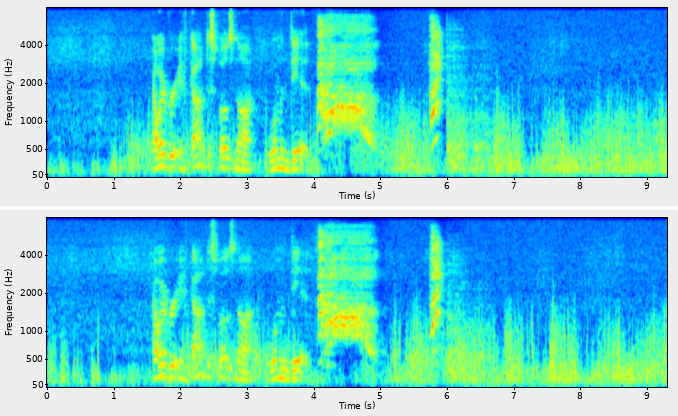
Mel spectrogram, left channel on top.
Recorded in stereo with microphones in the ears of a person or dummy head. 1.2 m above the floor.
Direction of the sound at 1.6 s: 75° left (ahead or behind).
